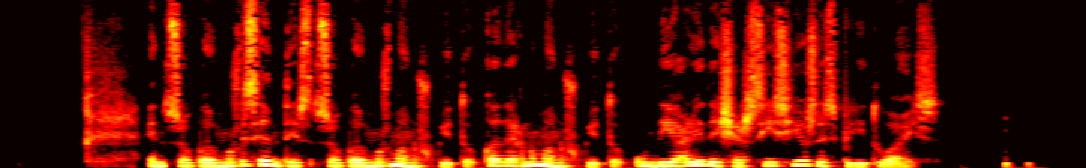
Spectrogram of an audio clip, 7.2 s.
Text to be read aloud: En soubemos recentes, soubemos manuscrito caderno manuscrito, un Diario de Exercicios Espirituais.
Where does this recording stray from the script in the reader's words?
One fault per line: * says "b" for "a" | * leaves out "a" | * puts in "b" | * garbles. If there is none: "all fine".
all fine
